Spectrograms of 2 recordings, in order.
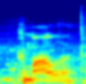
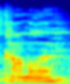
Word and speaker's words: Kamala: but the fact that what do you call her Camala is that what you call her no it's Kamala name excuse me see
